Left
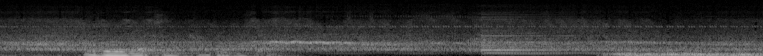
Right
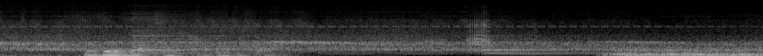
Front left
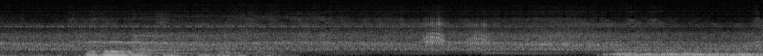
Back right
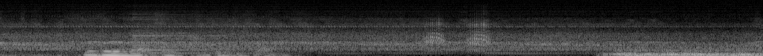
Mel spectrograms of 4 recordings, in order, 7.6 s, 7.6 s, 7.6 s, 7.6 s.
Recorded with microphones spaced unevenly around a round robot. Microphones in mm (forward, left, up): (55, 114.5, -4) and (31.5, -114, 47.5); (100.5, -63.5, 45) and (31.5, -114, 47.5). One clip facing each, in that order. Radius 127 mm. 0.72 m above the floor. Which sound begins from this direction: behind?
A man speaking, at 0.8 s.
